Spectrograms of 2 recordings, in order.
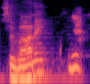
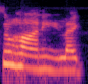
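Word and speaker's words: Sohani: call me Giovani did I say it correctly Shivani it's so Hani oh so Hani okay yeah you got it okay so honey thank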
